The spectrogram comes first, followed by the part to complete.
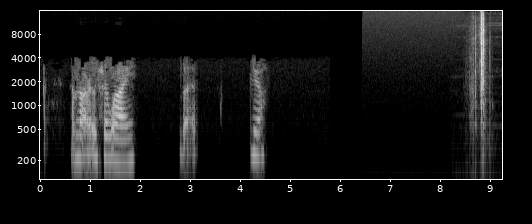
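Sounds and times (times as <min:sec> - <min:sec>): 
speech: 0:00.6 - 0:01.9, 0:02.8 - 0:03.2, 0:04.2 - 0:04.6
phone handset clicks: 0:08.5 - 0:09.1.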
